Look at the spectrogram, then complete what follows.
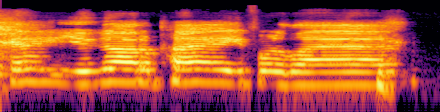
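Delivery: very high, slow, dim-witted, dopey drawl. Retelling a movie scene, imitating a dumbass gas station worker. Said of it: "And he's like".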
